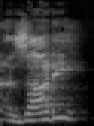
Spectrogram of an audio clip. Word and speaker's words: Azadi: got in the air is that the correct pronunciation azadi you said it right good job right on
